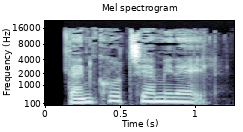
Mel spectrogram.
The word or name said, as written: dankortterminal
